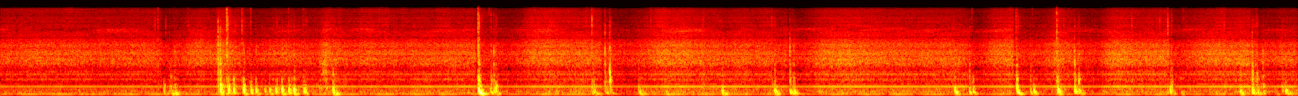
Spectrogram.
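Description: Computer keyboard keys clicking as a password is typed: scattered single key clicks with a quick run of them about two seconds in, over a steady electrical hum.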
